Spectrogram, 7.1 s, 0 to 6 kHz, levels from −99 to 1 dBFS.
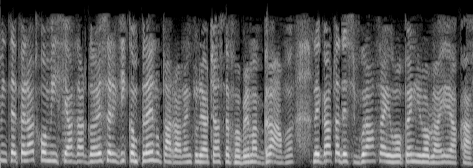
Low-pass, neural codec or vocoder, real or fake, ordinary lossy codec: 5.4 kHz; autoencoder, 44.1 kHz, a latent of 192 numbers a frame, MeloTTS; fake; AAC, 24 kbps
